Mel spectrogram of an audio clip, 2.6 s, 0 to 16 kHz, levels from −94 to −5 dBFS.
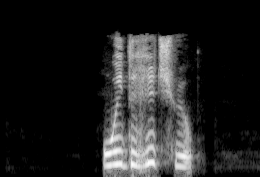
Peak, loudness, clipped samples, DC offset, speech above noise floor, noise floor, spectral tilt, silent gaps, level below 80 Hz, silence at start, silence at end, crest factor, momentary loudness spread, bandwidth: -2 dBFS; -13 LUFS; under 0.1%; under 0.1%; 77 dB; -90 dBFS; -2 dB/octave; none; -58 dBFS; 1.05 s; 0.7 s; 16 dB; 7 LU; 8 kHz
